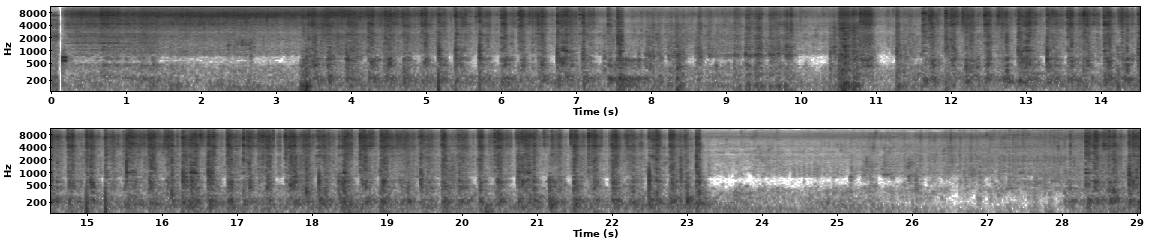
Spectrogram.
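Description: Hot fat sizzling and crackling in a pan as unpopped popcorn kernels are stirred with a spatula. The sizzling drops to a quiet hiss for several seconds near the end, then starts up again.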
